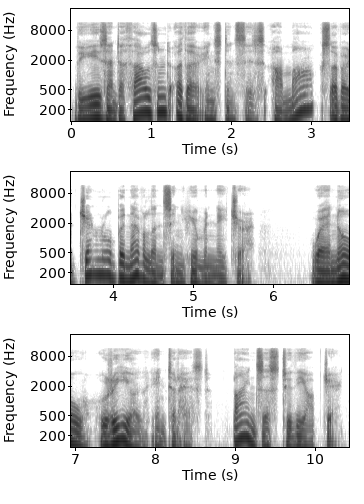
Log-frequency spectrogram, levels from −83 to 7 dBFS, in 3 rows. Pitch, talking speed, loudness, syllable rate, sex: 115 Hz, 140 wpm, -18 LUFS, 4.7 syllables/s, male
